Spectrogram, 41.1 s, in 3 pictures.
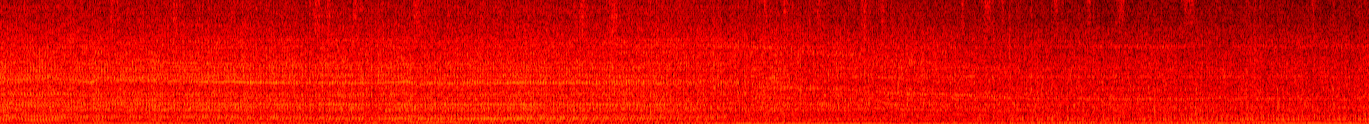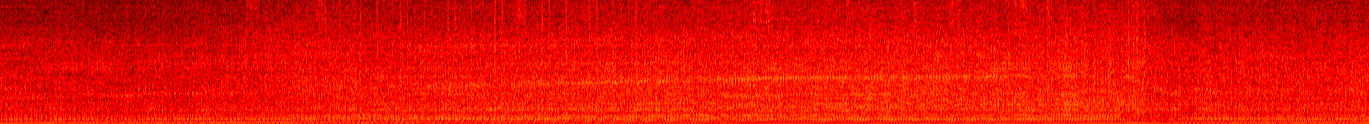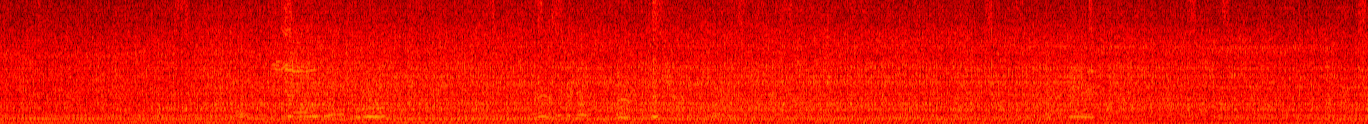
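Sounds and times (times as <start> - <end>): motorcycle engine running: 0.0 - 41.0
road and wind noise: 0.0 - 41.0.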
